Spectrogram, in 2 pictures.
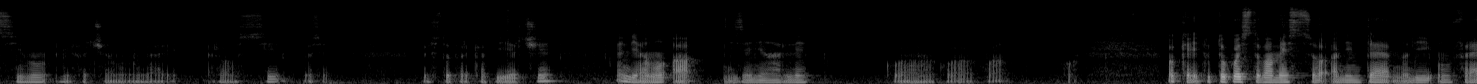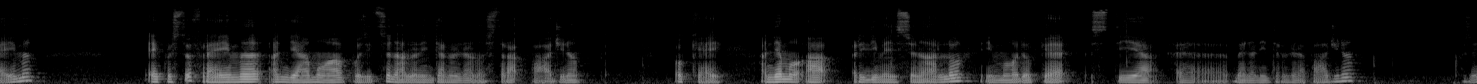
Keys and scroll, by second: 5.2 super+z.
